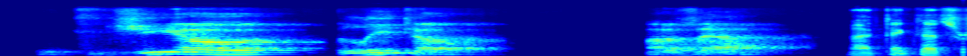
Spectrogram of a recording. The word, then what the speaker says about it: Giolito: Can you pronounce his name for me? I would say Giolito. How's that? I think that's right. Giolito.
